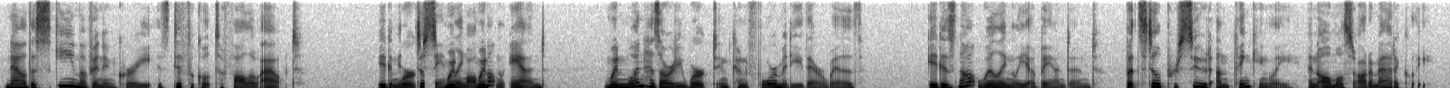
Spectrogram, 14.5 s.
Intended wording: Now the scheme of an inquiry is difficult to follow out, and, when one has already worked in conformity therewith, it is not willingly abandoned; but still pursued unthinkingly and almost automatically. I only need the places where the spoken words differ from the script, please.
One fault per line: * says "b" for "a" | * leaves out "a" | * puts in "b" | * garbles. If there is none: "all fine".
* garbles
